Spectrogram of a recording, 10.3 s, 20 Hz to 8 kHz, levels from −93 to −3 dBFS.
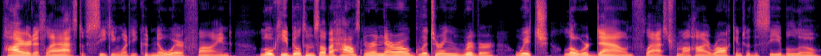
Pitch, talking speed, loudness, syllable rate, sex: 140 Hz, 185 wpm, -21 LUFS, 5.0 syllables/s, male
